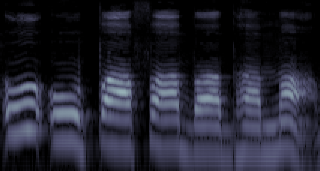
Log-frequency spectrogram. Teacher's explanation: ओष्ठ्य में उ, प, फ, ब, भ, म वर्ण आते हैं। ऊपर नीचे के होंठ इनका उच्चारण स्थान है।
